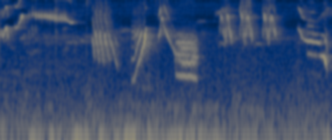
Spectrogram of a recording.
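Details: Oriental magpie-robin in 'ngeplong' fighting song, used as a lure to excite rival magpie-robins: high trilled whistle, harsh buzzy descending notes, then short sharp chirps, with a low hum behind.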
